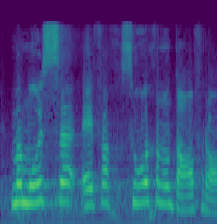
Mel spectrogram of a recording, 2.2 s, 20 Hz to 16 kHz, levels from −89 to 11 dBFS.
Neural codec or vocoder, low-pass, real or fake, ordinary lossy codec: none; 10.8 kHz; real; none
